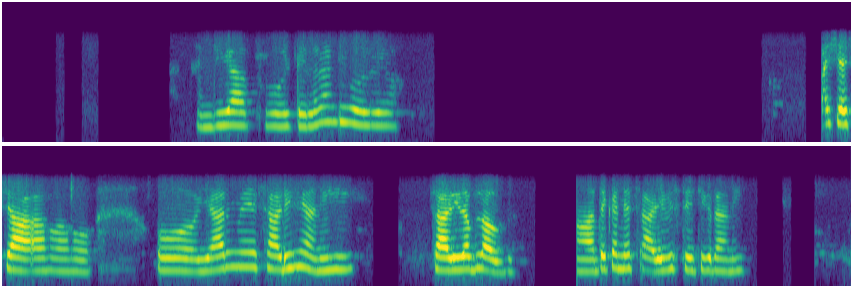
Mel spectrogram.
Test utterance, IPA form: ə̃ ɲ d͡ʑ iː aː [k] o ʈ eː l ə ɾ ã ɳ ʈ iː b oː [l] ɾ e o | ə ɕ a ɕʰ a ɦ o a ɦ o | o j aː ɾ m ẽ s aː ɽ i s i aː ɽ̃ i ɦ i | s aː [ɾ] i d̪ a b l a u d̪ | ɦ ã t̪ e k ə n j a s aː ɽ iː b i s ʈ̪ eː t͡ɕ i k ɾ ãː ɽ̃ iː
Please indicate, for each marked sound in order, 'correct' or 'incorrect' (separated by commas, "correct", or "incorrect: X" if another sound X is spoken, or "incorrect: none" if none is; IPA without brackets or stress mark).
incorrect: p, correct, incorrect: ɽ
